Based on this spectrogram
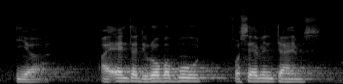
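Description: A man's voice with audible room echo. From Gambia. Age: 20s. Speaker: migrant and torture survivor. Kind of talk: testimony. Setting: stage with audience. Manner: halting. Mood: solemn, recounting hardship. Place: hall. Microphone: handheld.

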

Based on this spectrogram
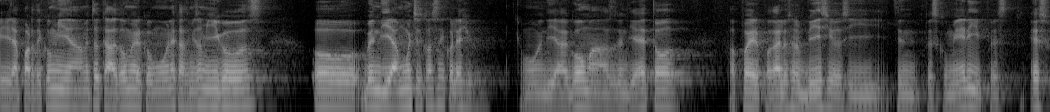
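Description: A man's medium-pitched, monotone, flat delivery at a moderate pace against a quiet background. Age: 20s. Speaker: young entrepreneur and chef; guest. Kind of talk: interview testimony. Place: studio. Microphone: lapel.

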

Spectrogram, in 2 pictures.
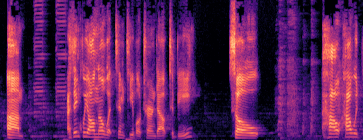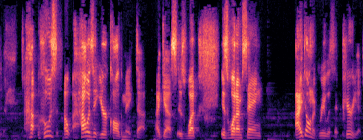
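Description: A man with a high, bright, sharp voice speaks in an American accent, projecting loudly with lively intonation and big swings in loudness. His pace is fairly slow with long, frequent pauses, and the sound is dry and close with no echo against a quiet background. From US Midwest, Wisconsin. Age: 30s. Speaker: pro-life advocate. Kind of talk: casual debate interview.

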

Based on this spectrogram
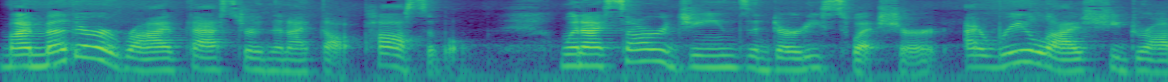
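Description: Lively intonation in a natural reading voice

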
